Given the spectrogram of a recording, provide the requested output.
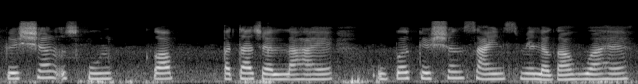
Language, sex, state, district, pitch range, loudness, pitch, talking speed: Hindi, female, Uttar Pradesh, Lucknow, 235-270 Hz, -16 LUFS, 250 Hz, 130 wpm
